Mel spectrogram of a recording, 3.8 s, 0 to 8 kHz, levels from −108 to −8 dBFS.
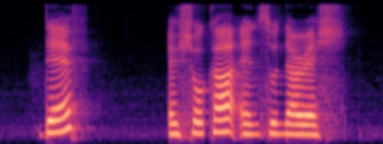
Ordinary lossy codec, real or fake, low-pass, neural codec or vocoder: none; real; 7.2 kHz; none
